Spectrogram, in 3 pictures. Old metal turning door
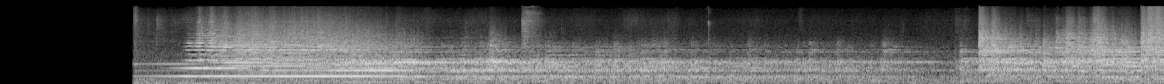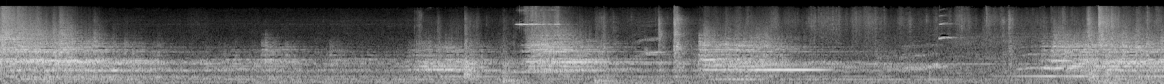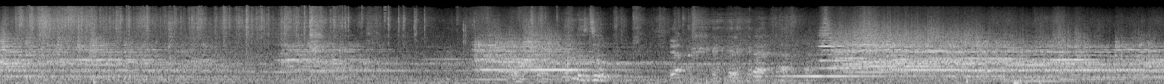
14.3s 29.9s

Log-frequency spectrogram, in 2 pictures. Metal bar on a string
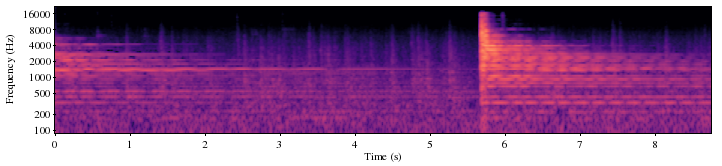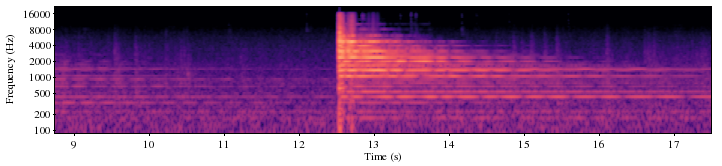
0.0s 4.6s, 5.7s 10.8s

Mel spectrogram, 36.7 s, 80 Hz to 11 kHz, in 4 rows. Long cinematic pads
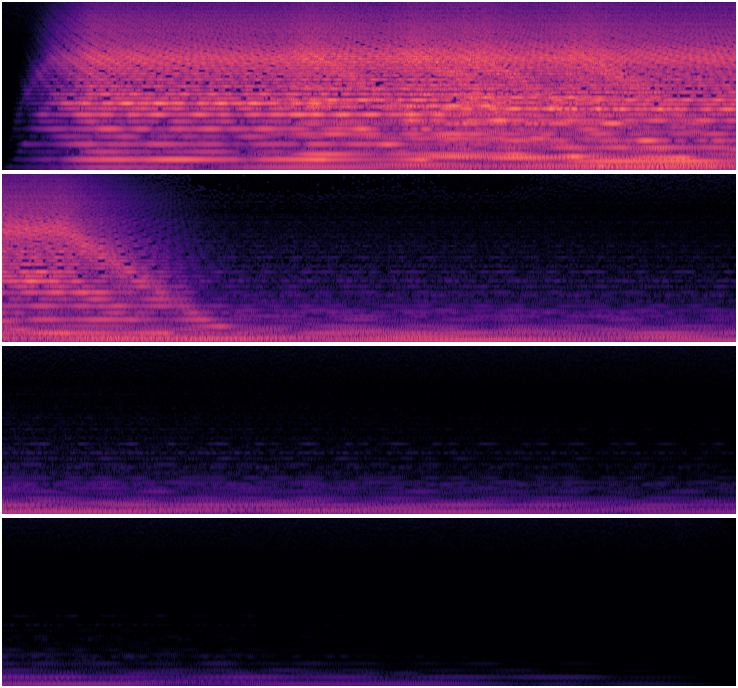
0.6s 14.5s

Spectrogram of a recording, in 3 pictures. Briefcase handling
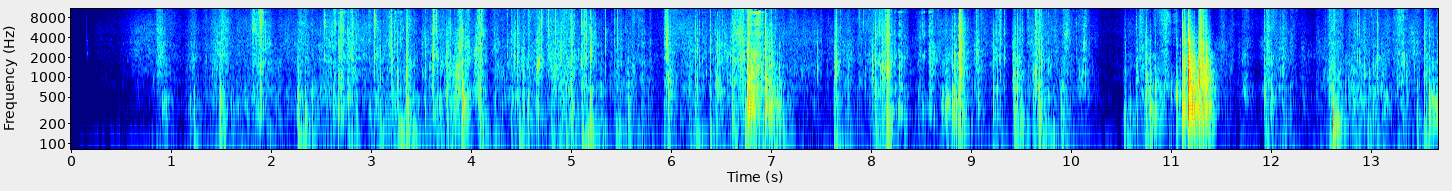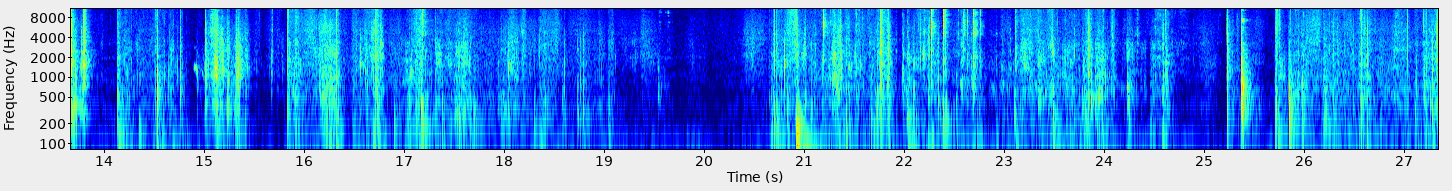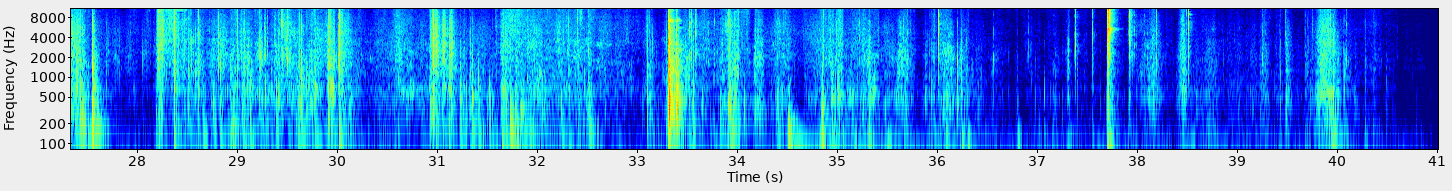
1.5s 11.5s, 25.3s 40.1s

